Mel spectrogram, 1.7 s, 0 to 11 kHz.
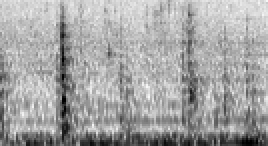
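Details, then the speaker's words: Hcalory SS2 diesel heater after modding with a better replacement fuel pump, pump dampener, sound deadening and upgraded exhaust muffler: soft, even ticks about once a second over a low steady fan hum; dosing pump clicking normally. "now you hear it right now and you can hear the fuel pump but it's"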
